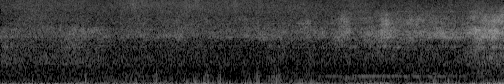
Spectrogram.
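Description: A plane landing and taxiing at Dublin Airport, heard as a faint, steady distant engine drone mixed with light wind noise, a low whine rising briefly midway, with no talk.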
